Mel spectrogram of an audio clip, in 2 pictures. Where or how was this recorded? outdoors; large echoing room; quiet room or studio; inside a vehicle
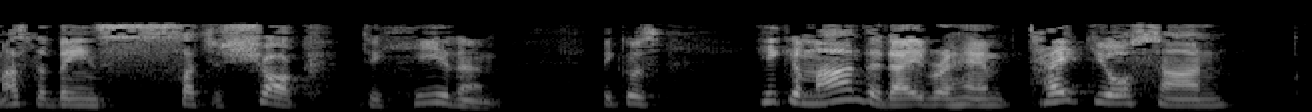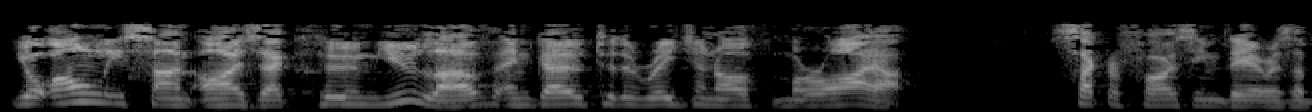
large echoing room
